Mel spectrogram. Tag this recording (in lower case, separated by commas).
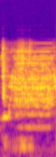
mechanisms, printer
